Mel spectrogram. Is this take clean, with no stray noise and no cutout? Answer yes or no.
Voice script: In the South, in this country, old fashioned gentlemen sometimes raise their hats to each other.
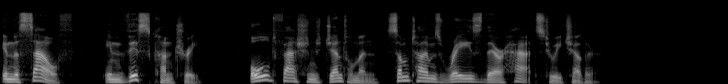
yes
